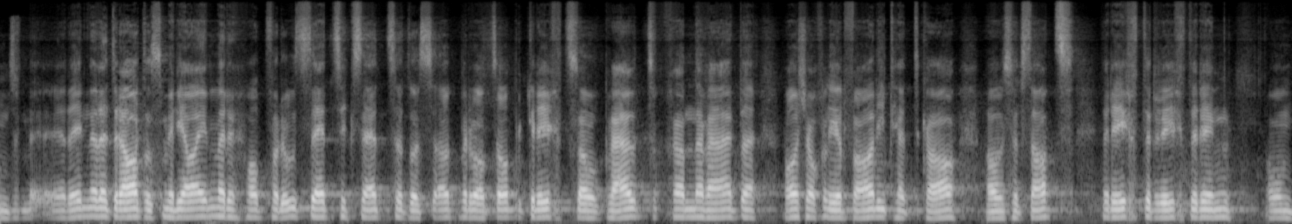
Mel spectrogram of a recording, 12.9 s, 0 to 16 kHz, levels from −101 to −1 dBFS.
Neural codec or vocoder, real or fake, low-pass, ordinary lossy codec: codec, 32 kHz, 1.9 kbps, SNAC; fake; 14.4 kHz; Opus, 32 kbps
